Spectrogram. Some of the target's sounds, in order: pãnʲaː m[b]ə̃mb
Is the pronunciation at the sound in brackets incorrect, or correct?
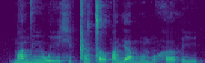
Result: correct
